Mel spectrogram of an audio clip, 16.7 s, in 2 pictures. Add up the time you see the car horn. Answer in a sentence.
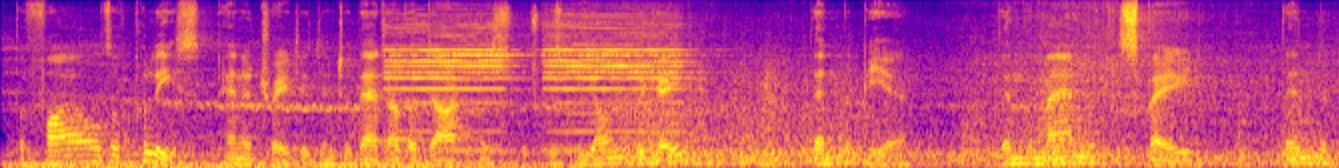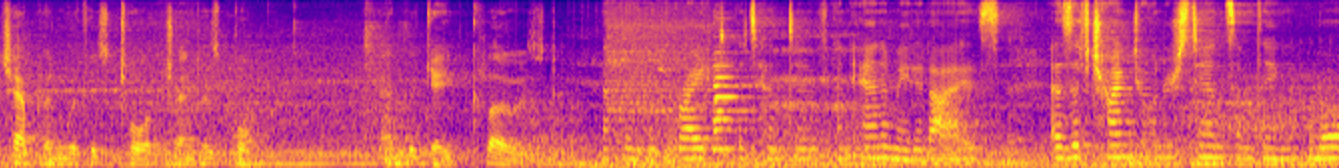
The car horn can be heard for 3 seconds in total.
